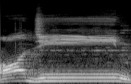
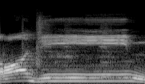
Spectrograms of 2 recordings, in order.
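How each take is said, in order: The two takes are said the same way.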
